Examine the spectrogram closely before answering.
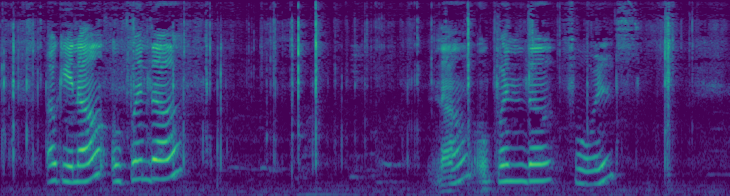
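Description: Paper rustles and crinkles as it is folded.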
